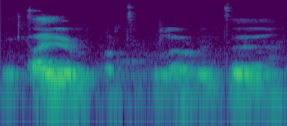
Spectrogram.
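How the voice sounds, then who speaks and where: Laid-back Mexican podcast host. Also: male voice, lowish voice, completely flat delivery, measured pace, vocal fry, mellow, lo-fi sound. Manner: laid-back, constant slang fillers. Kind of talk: casual conversation.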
